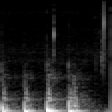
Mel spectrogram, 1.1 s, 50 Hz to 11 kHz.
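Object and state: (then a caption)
Hollow-sounding, fully baked bread loaf. Four low, hollow knocks sound on the bottom of a bread loaf baked in a cast iron skillet, each a short, dull thump near 90 Hz, followed by a faint, higher tap. The hollow sound shows the loaf is baked through and done.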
